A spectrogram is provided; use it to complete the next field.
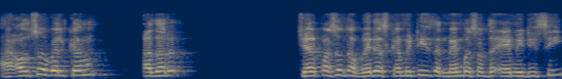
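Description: A man's high-pitched voice with an Indian accent, fairly even intonation and a moderate pace, against a quiet background. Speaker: event moderator. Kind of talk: formal speech. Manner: formal. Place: home room. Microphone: video call.

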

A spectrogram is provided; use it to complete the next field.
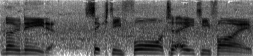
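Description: An excited tone comes through over noticeable background noise. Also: man. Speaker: basketball commentator. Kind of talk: live sports commentary. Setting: game broadcast voiceover. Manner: excited, rising pitch on big shots.

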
